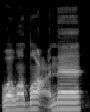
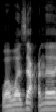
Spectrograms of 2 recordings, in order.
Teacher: حرف الضاد تلفظ شدن دهان پر می شود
